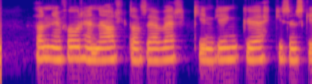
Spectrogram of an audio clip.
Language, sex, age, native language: Icelandic, male, 12, Icelandic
